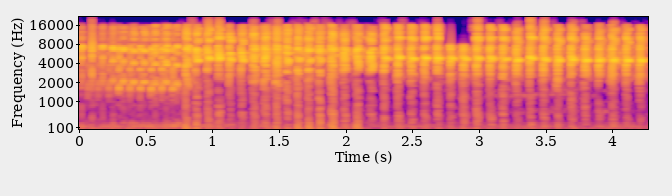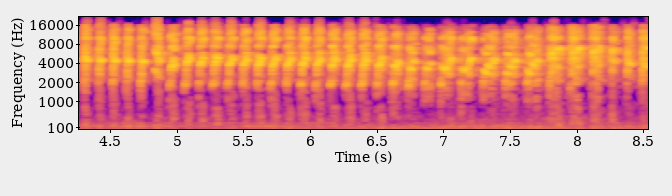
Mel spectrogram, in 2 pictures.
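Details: Caged lutino opaline lovebirds in a colony chatter in fast, shrill, high-pitched chirps, about three a second, in an unbroken stream with no other clear sounds.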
